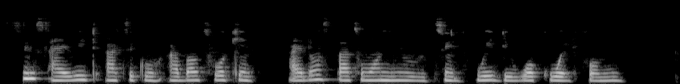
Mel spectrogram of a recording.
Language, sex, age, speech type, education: Nigerian Pidgin, female, 15-29, spontaneous, tertiary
